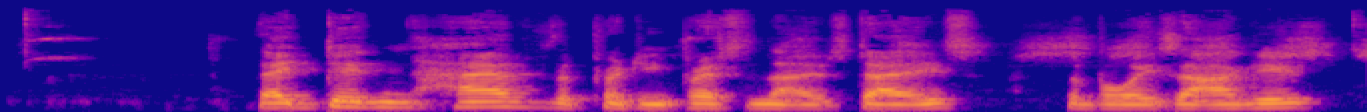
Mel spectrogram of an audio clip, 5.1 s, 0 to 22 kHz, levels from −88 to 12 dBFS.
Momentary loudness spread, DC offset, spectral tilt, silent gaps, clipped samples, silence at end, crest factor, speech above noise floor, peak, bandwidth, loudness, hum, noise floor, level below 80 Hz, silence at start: 9 LU; under 0.1%; -6 dB/octave; none; under 0.1%; 0 s; 18 dB; 48 dB; -2 dBFS; 15.5 kHz; -18 LUFS; none; -66 dBFS; -58 dBFS; 0.15 s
